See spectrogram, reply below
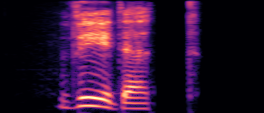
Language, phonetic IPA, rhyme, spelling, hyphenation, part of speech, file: Hungarian, [ˈveːdɛtː], -ɛtː, védett, vé‧dett, verb / adjective, Hu-védett.ogg
- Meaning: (verb) 1. third-person singular indicative past indefinite of véd 2. past participle of véd; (adjective) protected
